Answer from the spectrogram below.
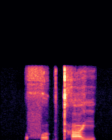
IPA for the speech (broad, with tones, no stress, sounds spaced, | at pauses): f ʊ˨ k̚ t̪ʰ ɐ˧ j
